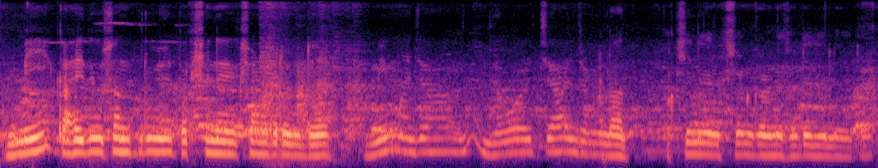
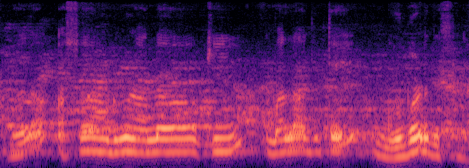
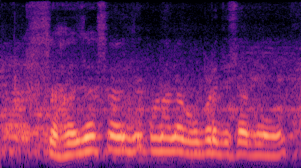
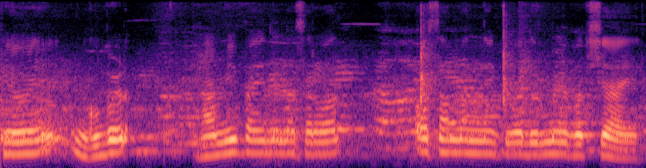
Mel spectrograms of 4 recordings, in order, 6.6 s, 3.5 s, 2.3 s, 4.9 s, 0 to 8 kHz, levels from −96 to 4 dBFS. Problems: constant background noise, continuous background conversations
